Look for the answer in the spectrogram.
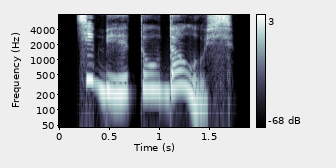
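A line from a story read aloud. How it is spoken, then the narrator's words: Laughing. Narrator (Russian): рассмеялась Дейзи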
